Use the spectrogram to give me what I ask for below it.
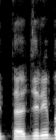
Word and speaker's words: تجربہ: جی تجربہ اس کا جو صحیح تلفظ ہے، نہ تجربہ ٹھیک ہے نہ تجربہ ٹھیک ہے، تجربہ یہ صحیح تلفظ ہے.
